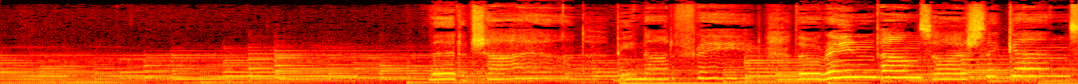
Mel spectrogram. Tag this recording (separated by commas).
Music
